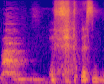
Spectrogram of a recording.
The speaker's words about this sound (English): It's, puppy. Whoa. This big dog.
